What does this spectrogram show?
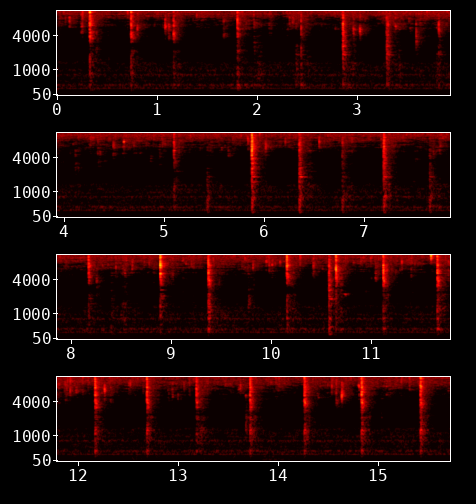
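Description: A malpua shallow-frying in ghee in a pan: sharp, irregular pops and crackles of spattering ghee, about two or three a second, as hot ghee is spooned over its top, over a steady low hum.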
